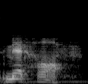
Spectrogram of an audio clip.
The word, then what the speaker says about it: Methoff: You don't hear the H very well. It's kind of blended in with the T. So it's Methoff to spell it out.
